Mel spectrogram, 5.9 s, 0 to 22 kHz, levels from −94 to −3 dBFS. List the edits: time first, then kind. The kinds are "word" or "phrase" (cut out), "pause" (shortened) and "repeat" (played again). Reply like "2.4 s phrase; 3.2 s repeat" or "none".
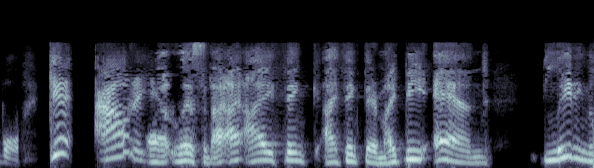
none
